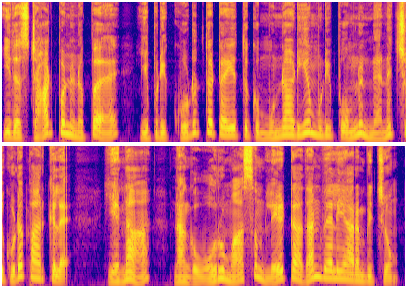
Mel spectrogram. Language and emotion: Tamil, surprised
